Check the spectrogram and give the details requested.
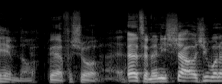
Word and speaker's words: Ayrton: Ayrton, any shout outs you want to make before we take the people out?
